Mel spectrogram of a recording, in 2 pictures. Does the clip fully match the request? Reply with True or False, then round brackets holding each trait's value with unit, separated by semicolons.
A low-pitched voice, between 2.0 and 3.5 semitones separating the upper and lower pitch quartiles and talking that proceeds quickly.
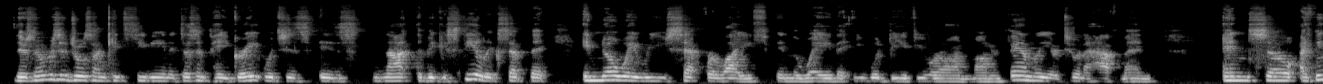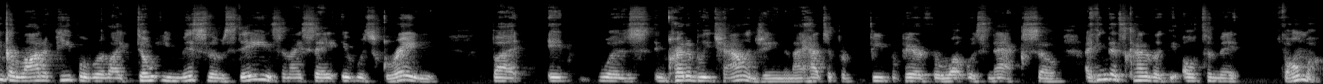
False (160 Hz; 3.1 semitones; 215 wpm)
